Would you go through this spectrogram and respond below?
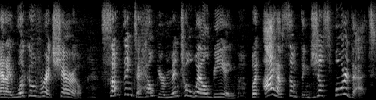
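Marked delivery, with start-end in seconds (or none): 2.0-7.5 loud yelling in character voice. Offering another character something for their mental well-being: shouting in character. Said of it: "why are you shouting?".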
